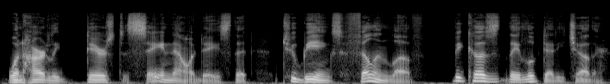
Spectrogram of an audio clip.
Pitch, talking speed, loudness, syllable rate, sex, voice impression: 95 Hz, 175 wpm, -19 LUFS, 5.2 syllables/s, male, masculine, adult-like, tensed, powerful, clear, fluent, slightly nasal, cool, intellectual, calm, slightly mature, friendly, reassuring, wild, lively, slightly kind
